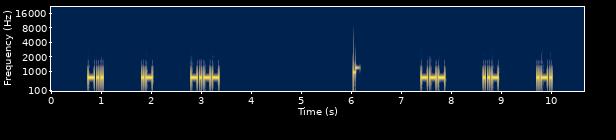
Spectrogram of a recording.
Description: Morse code, heard as a keyed tone, about 28 wpm, spaced as for 10 wpm, 700 Hz. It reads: DAY OUR
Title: 6x Character Spacing - Top 200 Words - 28wpm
